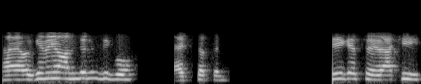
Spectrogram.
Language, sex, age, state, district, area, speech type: Bengali, female, 18-30, West Bengal, Alipurduar, rural, conversation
